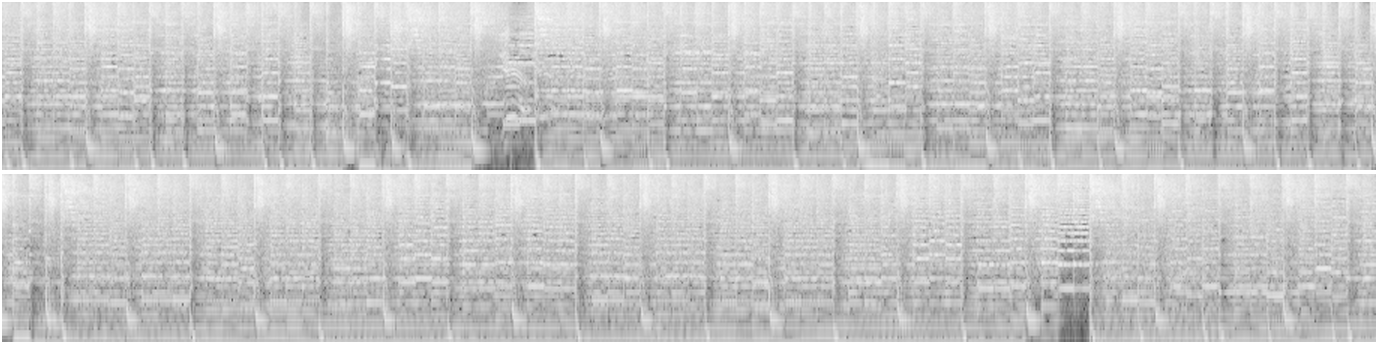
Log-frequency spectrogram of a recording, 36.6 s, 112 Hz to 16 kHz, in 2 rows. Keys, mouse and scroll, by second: 2.9 s, 6.6-8.2 drag, 8.2 ctrl+z, 8.9-9.9 drag, 9.9 ctrl+z, 10.8-16.1 drag, 16.3-18.4 middle drag, 18.4 click, 18.9-19.5 middle drag, 19.5-20.8 drag, 21.2-22.2 middle drag, 22.2-25.0 drag, 25.0 middle click, 25.7 click, 26.3 click, 26.5 scroll down 1, 26.5-26.9 middle drag, 26.9 scroll up 1, 27.1-28.3 middle drag, 28.3 scroll down 1, 28.6-28.9 middle drag, 28.9-29.5 scroll up 1, 29.5-30.3 scroll up 1, 30.3-32.5 drag, 32.5 middle click, 33.3 drag, 34.2-34.8 scroll up 1, 34.8-35.6 drag, 35.6 middle click, 36.5-36.6 drag.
